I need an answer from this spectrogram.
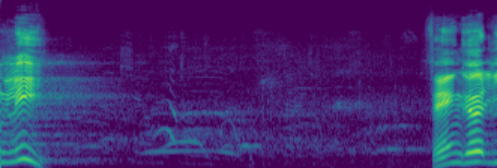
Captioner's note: audience cheering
